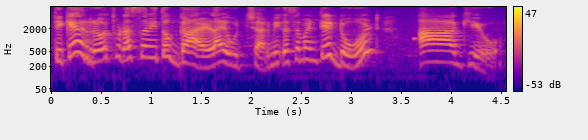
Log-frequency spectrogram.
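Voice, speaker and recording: A woman with a Marathi accent teaching spoken English. She says each English phrase slowly and twice for learners to repeat, and in between she gives quick, encouraging explanations. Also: sits high, very animated. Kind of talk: bilingual spoken-English drill lesson.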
